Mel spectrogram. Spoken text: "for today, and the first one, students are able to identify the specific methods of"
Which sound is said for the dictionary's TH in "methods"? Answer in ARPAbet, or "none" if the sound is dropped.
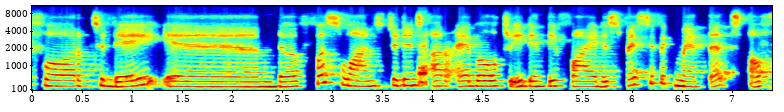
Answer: T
